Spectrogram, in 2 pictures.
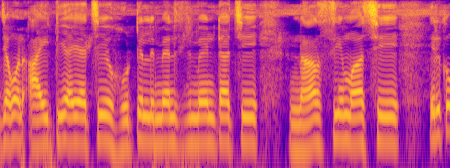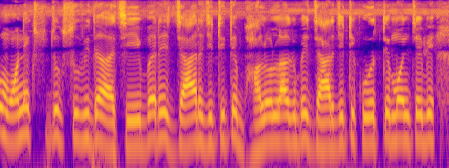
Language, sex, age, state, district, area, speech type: Bengali, male, 18-30, West Bengal, Paschim Medinipur, rural, spontaneous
